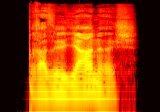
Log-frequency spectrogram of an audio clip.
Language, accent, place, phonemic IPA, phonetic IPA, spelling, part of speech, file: German, Germany, Berlin, /braziˈli̯aːnɪʃ/, [bʁa.zɪlˈjaː.nɪʃ], brasilianisch, adjective, De-brasilianisch.ogg
- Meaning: Brazilian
